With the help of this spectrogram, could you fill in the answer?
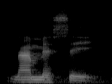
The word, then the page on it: namesei: Aneityum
